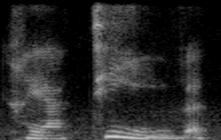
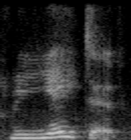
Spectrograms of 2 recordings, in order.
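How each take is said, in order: First: Créative with the stress at the end, slowly; French créative, land on the last syllable. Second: Creative stressed on the second syllable, cray-AY-tiv; English Creative, push the second syllable. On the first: Teacher contrasting English and French, French créative stressed at the end. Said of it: "In French". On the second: Teacher contrasting English and French, English Creative on second syllable. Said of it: "On the second syllable". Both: Shown as a demonstration.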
